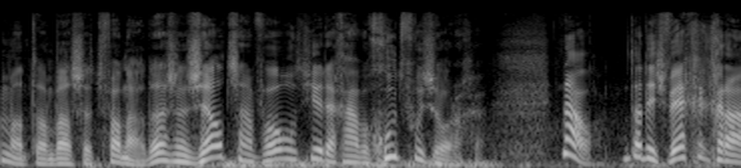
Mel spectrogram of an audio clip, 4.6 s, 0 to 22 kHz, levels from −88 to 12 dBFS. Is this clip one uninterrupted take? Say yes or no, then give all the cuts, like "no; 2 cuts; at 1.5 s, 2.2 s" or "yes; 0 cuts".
no; 1 cut; at 3.4 s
